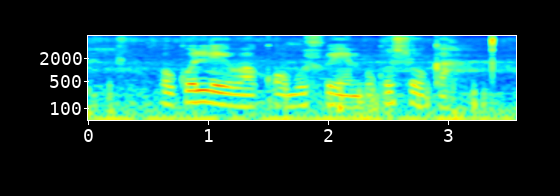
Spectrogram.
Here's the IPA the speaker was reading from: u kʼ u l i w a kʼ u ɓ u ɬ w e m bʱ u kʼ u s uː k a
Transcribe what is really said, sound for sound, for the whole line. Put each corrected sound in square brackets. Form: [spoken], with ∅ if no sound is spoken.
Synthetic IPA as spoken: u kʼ u l i w a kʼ [o] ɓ u ɬ w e m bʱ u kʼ u s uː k a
